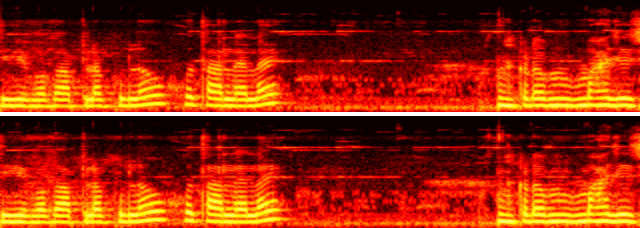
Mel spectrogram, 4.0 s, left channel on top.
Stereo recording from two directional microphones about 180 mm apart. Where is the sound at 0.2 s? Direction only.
10° right (ahead or behind).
